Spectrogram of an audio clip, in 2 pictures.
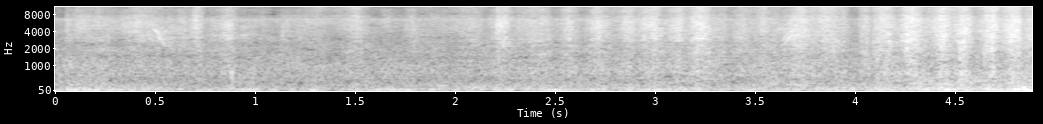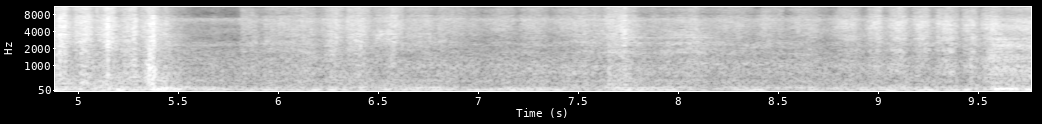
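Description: Hand rubbing at the cut edge of a freshly drilled hole in a black plastic soil pipe, cleaning it off ready for solvent welding. Faint, quick scratchy strokes in runs, with a short break about halfway.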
